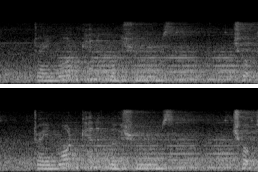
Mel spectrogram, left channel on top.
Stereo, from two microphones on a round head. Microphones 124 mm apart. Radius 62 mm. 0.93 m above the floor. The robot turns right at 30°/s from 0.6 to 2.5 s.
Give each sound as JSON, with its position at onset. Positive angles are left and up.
{"t": 0.3, "sound": "a woman speaking", "azimuth_deg": -125, "distance_m": 0.6}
